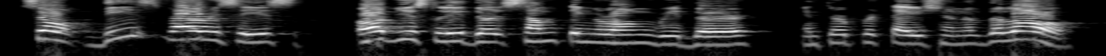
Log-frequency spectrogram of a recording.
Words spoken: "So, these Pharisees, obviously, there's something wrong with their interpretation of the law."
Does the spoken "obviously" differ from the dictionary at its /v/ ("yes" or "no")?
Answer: yes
